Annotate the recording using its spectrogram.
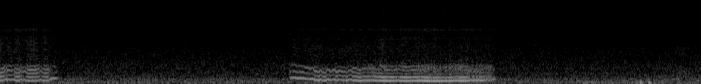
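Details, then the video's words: A sleeping cat named Fuzzy snores loudly. The end of one snore is followed by a steady, droning two-second snore with a smooth, slightly falling pitch, then quiet breathing. "Fuzzy and His Loud Snore"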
